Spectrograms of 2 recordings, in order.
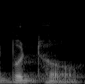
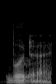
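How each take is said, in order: First: Buddho ending in a long "oh"; Thai pronunciation. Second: Said in the usual way. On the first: Shown as a demonstration. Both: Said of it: "in the Thai pronunciation".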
